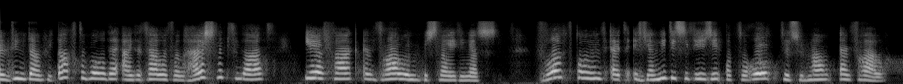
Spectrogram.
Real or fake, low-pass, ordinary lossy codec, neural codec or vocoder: fake; none; none; codec, 16 kHz, 0.5 kbps, FreqCodec, smaller model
